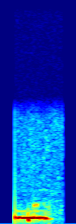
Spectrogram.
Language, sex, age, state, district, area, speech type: Manipuri, female, 30-45, Manipur, Kangpokpi, urban, conversation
